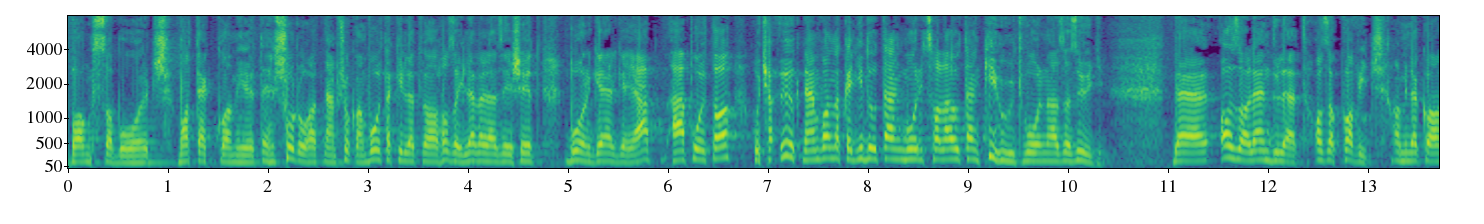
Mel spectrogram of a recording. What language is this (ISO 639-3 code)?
hun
